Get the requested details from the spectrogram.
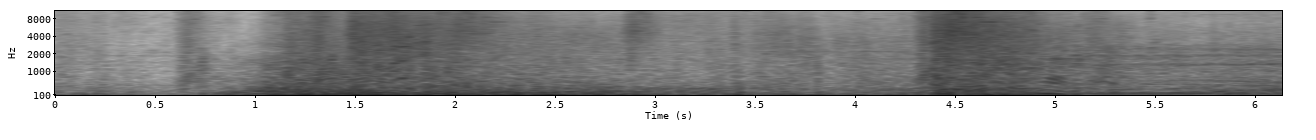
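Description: A large creature roars.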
